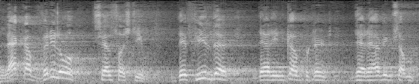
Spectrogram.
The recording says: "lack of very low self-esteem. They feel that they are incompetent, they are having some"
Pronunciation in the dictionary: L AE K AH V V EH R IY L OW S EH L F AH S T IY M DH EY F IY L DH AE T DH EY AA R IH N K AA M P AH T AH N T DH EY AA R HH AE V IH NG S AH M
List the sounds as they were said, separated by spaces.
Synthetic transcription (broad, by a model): L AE K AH P V EH R IY L OW S EH L F AH S T IY M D EY F IY L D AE T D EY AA R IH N K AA M P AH T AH N T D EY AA R HH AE V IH NG S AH M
